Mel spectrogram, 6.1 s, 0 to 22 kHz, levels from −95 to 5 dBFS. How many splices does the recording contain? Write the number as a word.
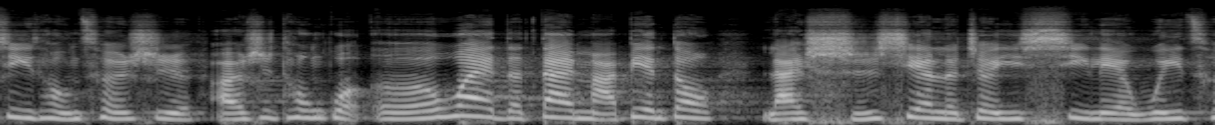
one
